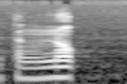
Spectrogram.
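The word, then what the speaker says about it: 등록: ada deng nuk nah e tulisannya dengruk bacanya tenguk Nah tenguk itu adalah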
